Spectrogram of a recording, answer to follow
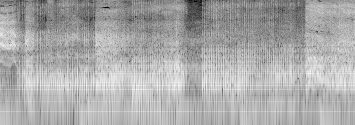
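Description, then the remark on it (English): A voice blows a long, buzzing raspberry imitating a fart, loud, sputtering in several continuous bursts with brief breaks over a few seconds. “Beat your beans to fart like this!”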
